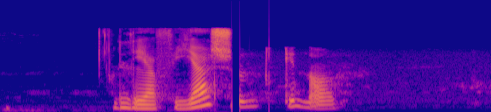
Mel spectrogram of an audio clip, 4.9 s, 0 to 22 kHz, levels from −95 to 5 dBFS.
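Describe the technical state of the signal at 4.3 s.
At 4.3 s it's boxy, with nothing above 3.8 kHz, from 2.32 s onward after an 80 ms gap. Likely the input switched to a poorer, narrower-band device.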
